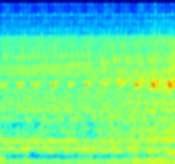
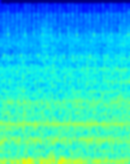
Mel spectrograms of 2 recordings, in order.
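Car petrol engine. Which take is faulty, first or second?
first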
